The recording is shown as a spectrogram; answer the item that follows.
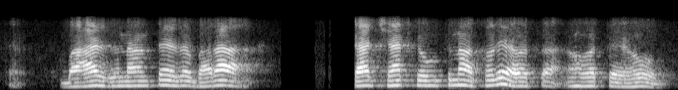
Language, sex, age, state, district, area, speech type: Maithili, male, 18-30, Bihar, Begusarai, rural, conversation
